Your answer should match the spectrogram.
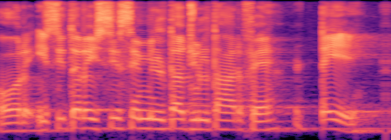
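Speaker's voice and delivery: ordinary talk, nothing marked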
